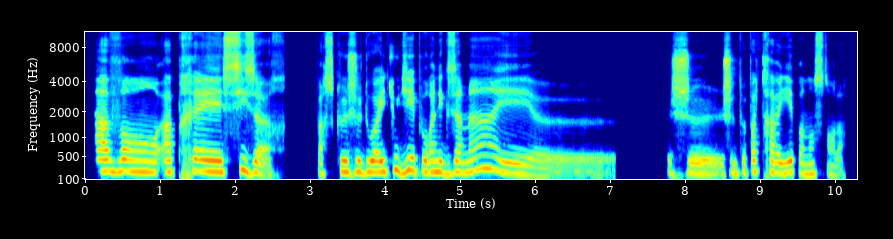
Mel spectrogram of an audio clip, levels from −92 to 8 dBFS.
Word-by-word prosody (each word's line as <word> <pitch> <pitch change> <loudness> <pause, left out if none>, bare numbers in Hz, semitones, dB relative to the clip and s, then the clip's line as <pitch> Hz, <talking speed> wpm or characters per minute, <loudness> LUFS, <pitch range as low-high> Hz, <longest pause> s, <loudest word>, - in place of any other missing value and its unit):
avant 210 -2 +2
après 205 0 +2
18:00, 200 -4 0 0.4
parce 175 0 -5
que 205 -1 +2
je 200 +1 0
dois 200 +1 +4
étudier 225 +1 +1
pour 205 -1 -1
un 205 - +1
examen 200 +8 -1
et 175 -6 -3
heu, 75 - -13 0.8
je 85 -2 -2
je 180 +3 +1
ne - - -4
peux 190 +3 -9
pas 205 0 -2
travailler 195 -1 0
pendant 175 -3 -6
ce 170 - -5
temps-là. 145 -2 -16
200 Hz, 130 wpm, -24 LUFS, 175-210 Hz, 0.8 s, dois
